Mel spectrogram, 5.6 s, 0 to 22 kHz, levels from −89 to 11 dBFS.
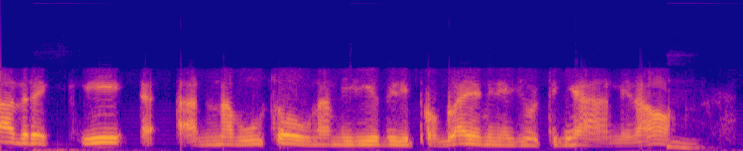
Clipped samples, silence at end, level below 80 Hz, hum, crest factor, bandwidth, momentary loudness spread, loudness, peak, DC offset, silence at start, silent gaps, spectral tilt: under 0.1%; 0.35 s; -56 dBFS; none; 16 dB; 3.5 kHz; 7 LU; -17 LUFS; 0 dBFS; under 0.1%; 0 s; none; -11 dB/octave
